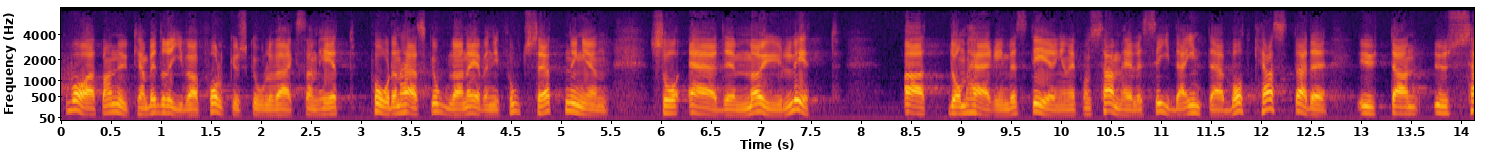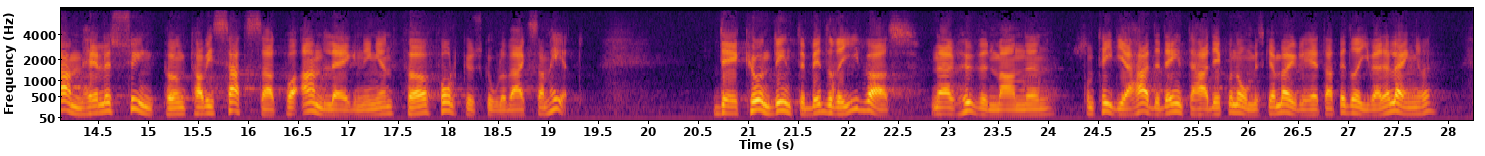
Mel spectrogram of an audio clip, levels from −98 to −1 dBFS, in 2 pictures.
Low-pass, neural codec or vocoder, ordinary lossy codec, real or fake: 7.2 kHz; none; none; real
